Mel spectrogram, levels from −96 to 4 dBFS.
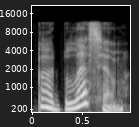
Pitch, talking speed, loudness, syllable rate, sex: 240 Hz, 180 wpm, -13 LUFS, 3.4 syllables/s, female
